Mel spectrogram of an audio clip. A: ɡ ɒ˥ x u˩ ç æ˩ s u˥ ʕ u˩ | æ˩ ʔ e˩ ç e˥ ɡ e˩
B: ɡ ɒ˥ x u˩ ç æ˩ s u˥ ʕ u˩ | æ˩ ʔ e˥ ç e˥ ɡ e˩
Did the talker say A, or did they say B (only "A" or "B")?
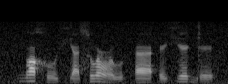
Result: A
